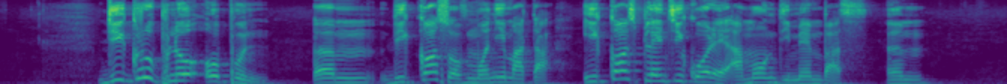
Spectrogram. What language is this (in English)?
Nigerian Pidgin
